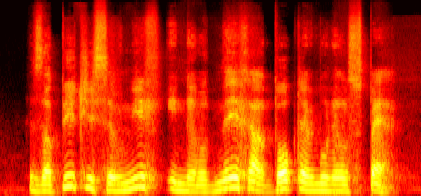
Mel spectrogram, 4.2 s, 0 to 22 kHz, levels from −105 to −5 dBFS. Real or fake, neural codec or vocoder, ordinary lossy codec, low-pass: fake; codec, 44.1 kHz, 2.6 kbps, DAC; none; none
